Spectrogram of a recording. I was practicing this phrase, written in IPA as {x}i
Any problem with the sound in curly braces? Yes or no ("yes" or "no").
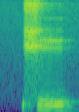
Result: no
